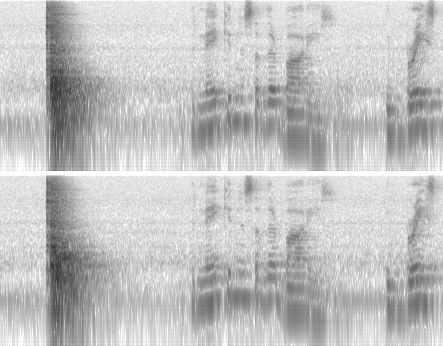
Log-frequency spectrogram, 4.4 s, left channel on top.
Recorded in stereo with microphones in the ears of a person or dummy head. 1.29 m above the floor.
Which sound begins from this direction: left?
A door slam, at 0.5 s.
